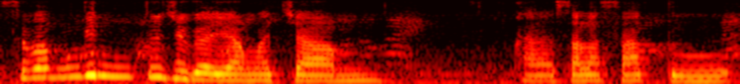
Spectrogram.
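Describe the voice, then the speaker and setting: A woman with a strong Sabahan accent speaks at a very slow pace, with a medium pitch. Her voice is somewhat breathy and swings very widely in pitch. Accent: thick Sabahan Malay. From Sabah, Malaysia. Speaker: vlogger. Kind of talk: casual vlog talk. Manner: hesitant, many fillers.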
